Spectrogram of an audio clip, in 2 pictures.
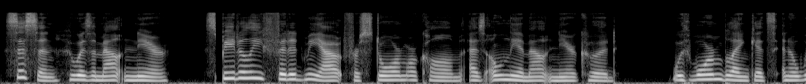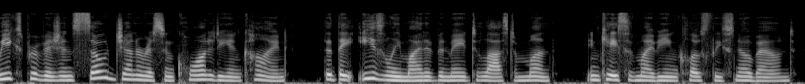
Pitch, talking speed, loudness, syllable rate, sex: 200 Hz, 180 wpm, -18 LUFS, 4.9 syllables/s, female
